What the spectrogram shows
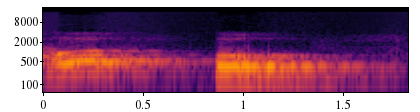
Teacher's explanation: कंठ तालव्य मतलब भीतर से भी आवाज आएगी कंठ से, और तालव्य और तालु से भी ए, ठीक है। कंठोष्ठ, कंठ और ओष्ठ मतलब भीतर से आवाज आएगी और होठों से आएगी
